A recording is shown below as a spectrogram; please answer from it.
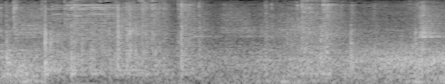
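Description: Stainless steel wire hooks clinking and jingling against each other in a run of sharp metallic clinks as a bunch is handled.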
